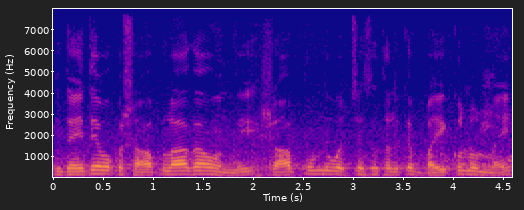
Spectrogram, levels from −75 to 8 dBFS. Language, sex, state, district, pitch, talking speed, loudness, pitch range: Telugu, male, Andhra Pradesh, Srikakulam, 150 Hz, 145 wpm, -21 LUFS, 140-160 Hz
